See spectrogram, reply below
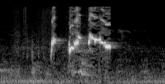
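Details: Red-whiskered bulbul delivering one short, loud phrase: an opening upslurred note, then a rapid tumbling cluster of clear whistles ending on a falling tone, all within about half a second.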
